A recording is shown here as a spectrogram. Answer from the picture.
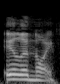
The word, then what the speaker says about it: Illinois: We do write it Illinois. So we spell it Illinois. All right. But we don't say Illinois. We say Illinois. No S sound. Illinois.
